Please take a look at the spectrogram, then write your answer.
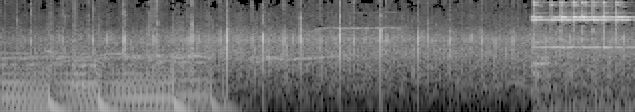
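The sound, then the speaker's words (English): An applause sound effect used by Vinny on the Brooklyn Cafe Show: a crowd claps in a dense, crackling burst that thins to scattered sharp claps, before a bright electronic ringing tone cuts in at the end. “I'm going to tell you, I like the applause that Vinny's using now better than anything else we've had before.”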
